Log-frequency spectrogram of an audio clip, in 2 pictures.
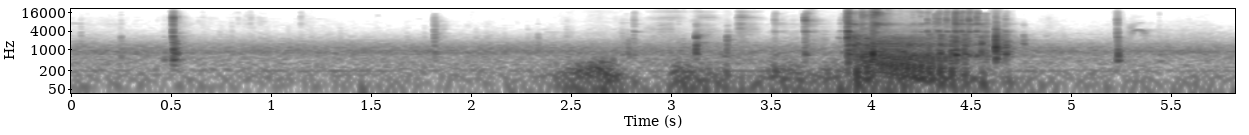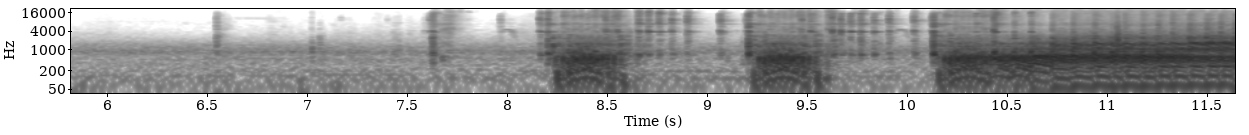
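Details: Husqvarna 359 chainsaw with 20-inch bar and chain and decompression valve: several pulls and brief pops, then fires and holds a steady clean high-pitched run without stumbling or surging; starts easy, runs strong.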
